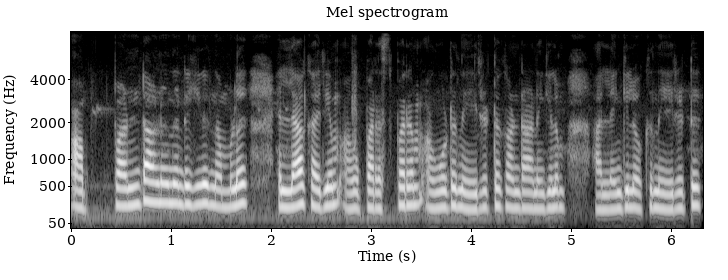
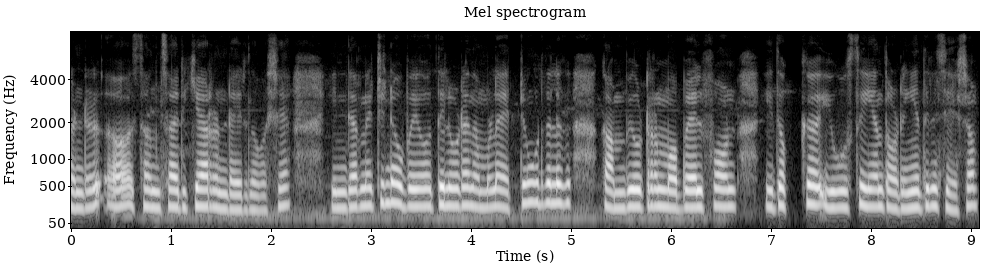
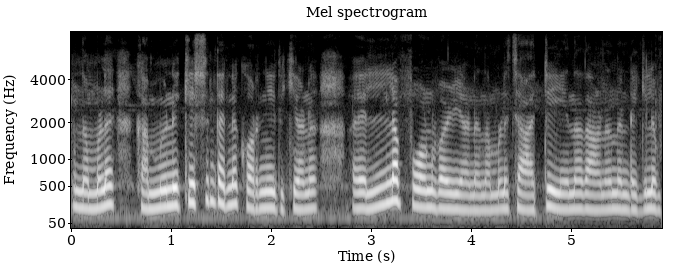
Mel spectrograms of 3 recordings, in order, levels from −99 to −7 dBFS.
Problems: low volume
